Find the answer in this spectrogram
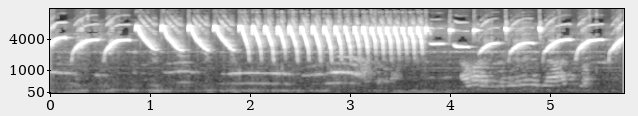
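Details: Atlantic canary singing a lively training song for other birds: downslurred whistles, then a fast, even, buzzy trill of about three seconds, followed by rising and falling whistled notes and a few short chips.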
